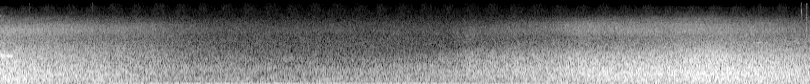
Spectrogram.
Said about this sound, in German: der Moment, wenn die Wellen den Strand berühren, während sie nach vorne gespült werden.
